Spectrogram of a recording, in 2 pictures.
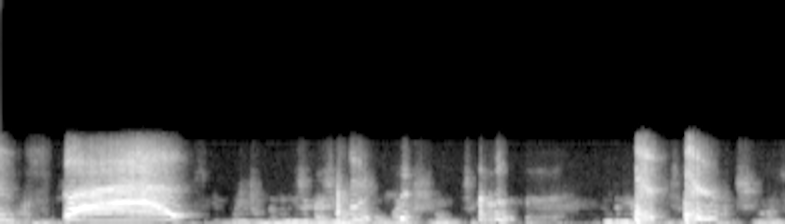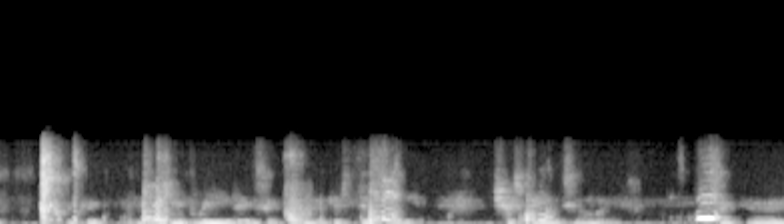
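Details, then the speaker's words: Infant with whooping cough (pertussis), skin and lips changing colour: runs of rapid coughs followed by a high-pitched crowing intake of breath, a paroxysm with inspiratory stridor. "Tose, tose, tose, tose, tose. Y es el sonido. Se llama instridor respiratorio."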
